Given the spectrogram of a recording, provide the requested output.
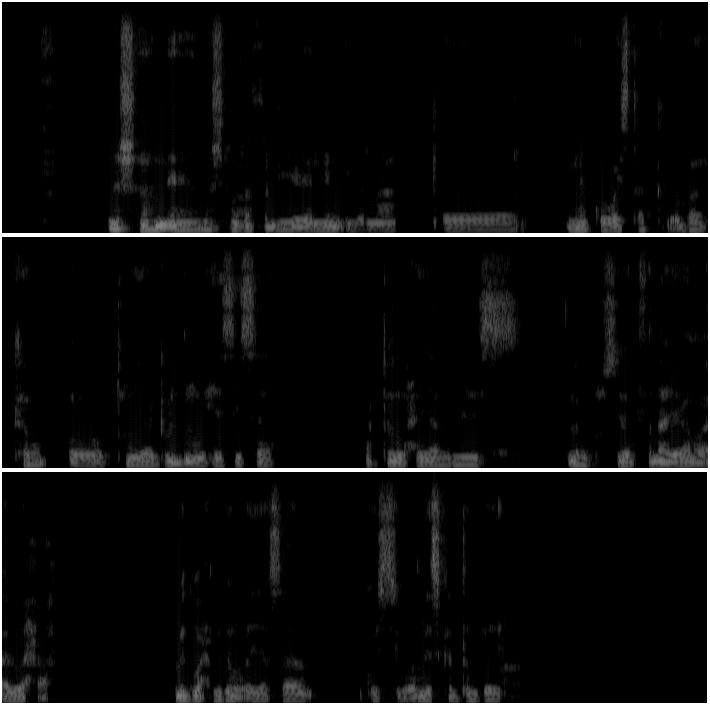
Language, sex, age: Somali, male, 18-24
